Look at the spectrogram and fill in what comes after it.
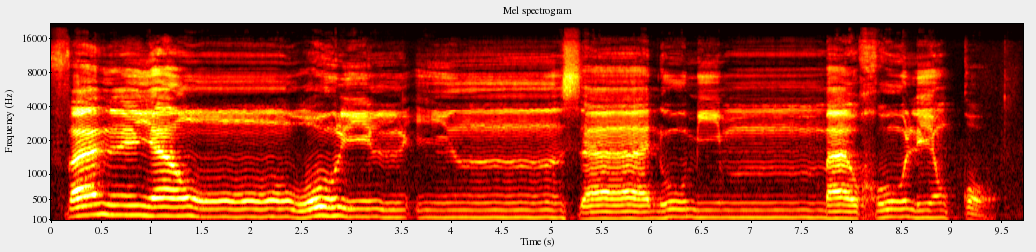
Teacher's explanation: Falyanzuri, yang tu dengung. Al-insanu, in tu dengung. Jadi bila sambung semua, falyanzuril insanu mimma khuliqa.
